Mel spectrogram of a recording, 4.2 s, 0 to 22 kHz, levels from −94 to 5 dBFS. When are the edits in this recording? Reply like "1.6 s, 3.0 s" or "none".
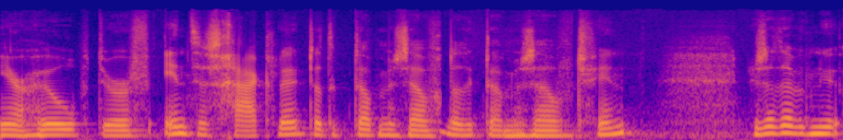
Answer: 2.2 s, 2.9 s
